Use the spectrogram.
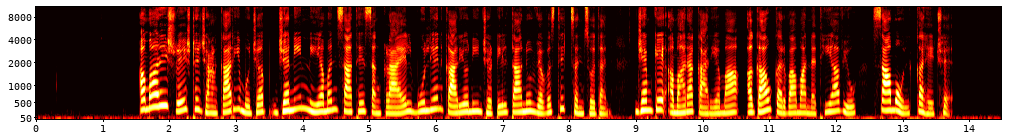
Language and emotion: Gujarati, neutral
